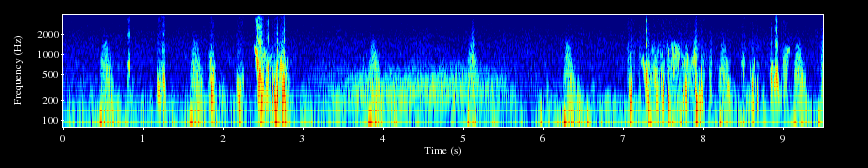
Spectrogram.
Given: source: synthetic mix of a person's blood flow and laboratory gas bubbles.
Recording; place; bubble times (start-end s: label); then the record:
Doppler ultrasound of blood flow; subclavian vein
0.79-0.85 s: bubbles
1.17-1.30 s: bubbles
1.80-1.92 s: bubbles
2.17-2.27 s: bubbles
2.38-2.83 s: bubbles
7.04-7.15 s: bubbles
7.21-8.04 s: bubbles
8.29-8.35 s: bubbles
8.47-8.54 s: bubbles
8.58-8.72 s: bubbles
8.83-9.09 s: bubbles
From the record:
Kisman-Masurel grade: 223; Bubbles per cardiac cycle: several, 3 to 8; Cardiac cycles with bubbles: 10 to 50%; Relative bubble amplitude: loud (0.450 to 0.775); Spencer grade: 2 (many but less than half of the cardiac periods contain bubble signals, singularly or in groups); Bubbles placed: anywhere in the cardiac cycle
